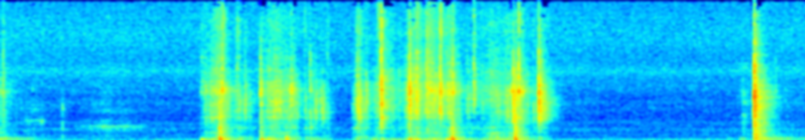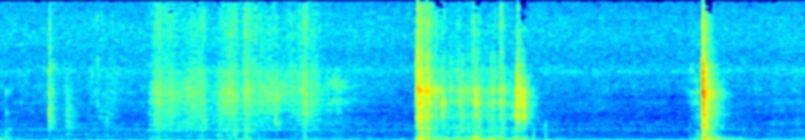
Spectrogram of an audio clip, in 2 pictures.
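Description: Reese's Pieces candies clicking and rattling as fingers pick them out of a small bowl and set them onto a frosted cookie: a few short clusters of light clicks, with single sharp taps between.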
